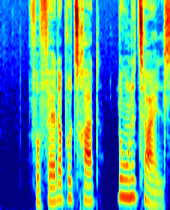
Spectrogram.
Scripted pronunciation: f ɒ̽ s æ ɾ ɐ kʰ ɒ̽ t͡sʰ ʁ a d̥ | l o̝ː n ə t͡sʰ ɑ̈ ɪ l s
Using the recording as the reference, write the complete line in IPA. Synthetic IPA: f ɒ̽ f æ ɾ ɐ pʰ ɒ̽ t͡sʰ ʁ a d̥ | l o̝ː n ə t͡sʰ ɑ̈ ɪ l s

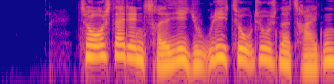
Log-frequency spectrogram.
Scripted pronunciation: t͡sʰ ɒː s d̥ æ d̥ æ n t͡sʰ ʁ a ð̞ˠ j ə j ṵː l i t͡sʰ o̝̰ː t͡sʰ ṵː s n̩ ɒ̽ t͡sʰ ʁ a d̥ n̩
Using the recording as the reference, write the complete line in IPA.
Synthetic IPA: t͡sʰ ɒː s d̥ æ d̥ e n t͡sʰ ʁ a ð̞ˠ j ə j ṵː l i t͡sʰ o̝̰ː t͡sʰ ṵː s n̩ ɒ̽ t͡sʰ ʁ a d̥ n̩

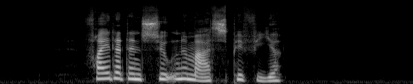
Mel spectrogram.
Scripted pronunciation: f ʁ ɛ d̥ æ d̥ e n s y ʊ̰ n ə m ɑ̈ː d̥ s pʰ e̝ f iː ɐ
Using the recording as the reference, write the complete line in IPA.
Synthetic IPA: f ʁ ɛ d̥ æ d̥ e n s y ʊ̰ n ə m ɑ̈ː d̥ s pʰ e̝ f iː ɐ

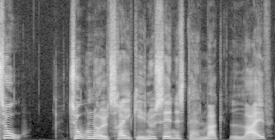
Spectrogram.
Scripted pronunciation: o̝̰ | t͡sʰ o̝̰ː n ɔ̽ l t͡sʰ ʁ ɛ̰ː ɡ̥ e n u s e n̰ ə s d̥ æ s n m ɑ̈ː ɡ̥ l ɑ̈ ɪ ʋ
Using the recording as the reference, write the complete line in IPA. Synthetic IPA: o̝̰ | t͡sʰ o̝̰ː n ɔ̽ l t͡sʰ ʁ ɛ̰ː ɡ̥ e n u s e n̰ ə s d̥ æ n m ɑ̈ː ɡ̥ l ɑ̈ ɪ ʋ

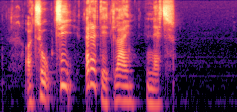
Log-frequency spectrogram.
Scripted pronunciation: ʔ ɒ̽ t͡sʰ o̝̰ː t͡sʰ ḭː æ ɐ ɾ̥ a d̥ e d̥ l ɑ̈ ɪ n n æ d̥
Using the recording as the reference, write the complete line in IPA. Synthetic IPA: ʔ ɒ̽ t͡sʰ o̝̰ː t͡sʰ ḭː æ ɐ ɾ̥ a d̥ e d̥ l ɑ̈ ɪ n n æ d̥

